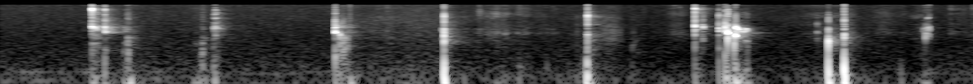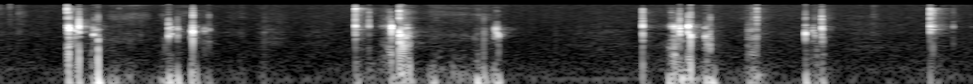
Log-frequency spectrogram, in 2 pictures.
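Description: Long nails and fingertips tap a filled, palm-sized pink faceted glass perfume bottle with a silver metal cap close to the microphone. Quick, dry clicks come in irregular bursts with a bright, high edge and a soft low thump, and each tap dies away almost at once.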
